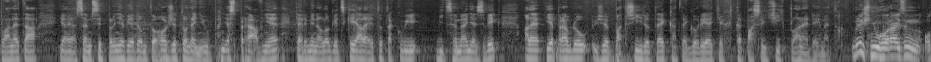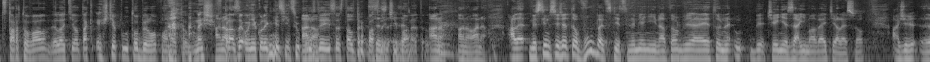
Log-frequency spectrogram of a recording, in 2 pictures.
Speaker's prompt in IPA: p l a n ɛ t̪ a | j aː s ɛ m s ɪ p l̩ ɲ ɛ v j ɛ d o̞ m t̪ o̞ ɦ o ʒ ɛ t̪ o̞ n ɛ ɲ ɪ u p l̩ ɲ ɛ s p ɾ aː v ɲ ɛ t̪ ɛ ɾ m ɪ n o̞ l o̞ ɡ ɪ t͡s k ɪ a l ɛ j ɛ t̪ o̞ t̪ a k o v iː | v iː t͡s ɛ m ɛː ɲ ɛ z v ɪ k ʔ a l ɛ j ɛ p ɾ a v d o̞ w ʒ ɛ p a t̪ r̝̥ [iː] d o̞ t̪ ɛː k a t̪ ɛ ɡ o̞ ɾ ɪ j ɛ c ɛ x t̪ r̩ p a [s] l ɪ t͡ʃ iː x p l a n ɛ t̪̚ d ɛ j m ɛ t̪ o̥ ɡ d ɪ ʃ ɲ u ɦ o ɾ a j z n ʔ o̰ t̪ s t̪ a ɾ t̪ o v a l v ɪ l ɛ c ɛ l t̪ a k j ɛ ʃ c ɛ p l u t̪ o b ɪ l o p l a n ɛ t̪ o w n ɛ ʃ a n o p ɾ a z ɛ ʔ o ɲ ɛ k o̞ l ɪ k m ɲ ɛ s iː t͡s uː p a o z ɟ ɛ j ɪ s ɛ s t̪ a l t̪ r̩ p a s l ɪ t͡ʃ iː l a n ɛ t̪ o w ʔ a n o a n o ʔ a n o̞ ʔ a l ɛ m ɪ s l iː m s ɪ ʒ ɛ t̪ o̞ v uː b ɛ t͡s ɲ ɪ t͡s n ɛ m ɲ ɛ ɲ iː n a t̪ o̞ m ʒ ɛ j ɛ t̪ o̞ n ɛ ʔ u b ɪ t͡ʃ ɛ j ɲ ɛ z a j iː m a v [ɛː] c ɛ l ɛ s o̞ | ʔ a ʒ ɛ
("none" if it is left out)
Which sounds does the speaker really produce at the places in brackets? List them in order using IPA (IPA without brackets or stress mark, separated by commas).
iː, s, ɛː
